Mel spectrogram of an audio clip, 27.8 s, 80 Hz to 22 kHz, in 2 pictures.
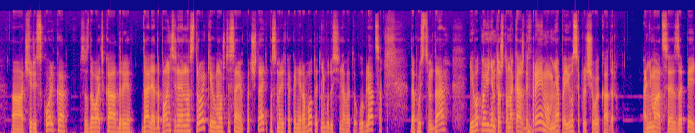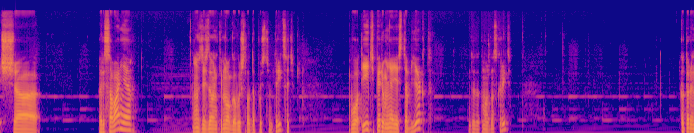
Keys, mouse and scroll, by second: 13.7-15.1 drag, 17.6 click, 18.9 click, 21.2 click, 23.9 click, 25.1 click.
